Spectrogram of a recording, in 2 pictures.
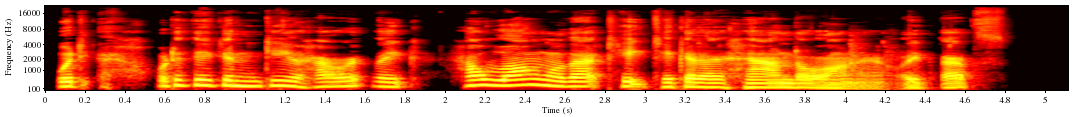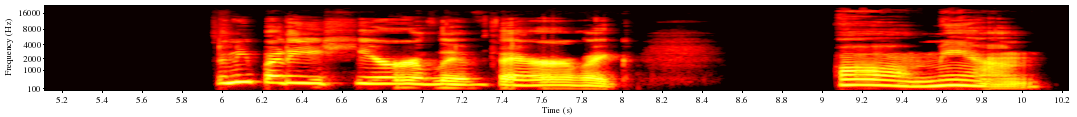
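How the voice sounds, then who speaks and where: A woman's voice: mid-range voice, very animated, measured pace, creaky. A woman reacting to clips in casual chat as a show host.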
